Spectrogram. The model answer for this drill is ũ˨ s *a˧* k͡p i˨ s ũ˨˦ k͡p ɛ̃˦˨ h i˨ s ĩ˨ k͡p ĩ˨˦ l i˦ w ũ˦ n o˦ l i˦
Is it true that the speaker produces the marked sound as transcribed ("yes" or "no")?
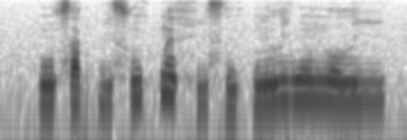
no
